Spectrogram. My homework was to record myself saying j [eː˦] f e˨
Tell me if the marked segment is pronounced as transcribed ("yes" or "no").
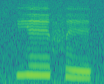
yes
